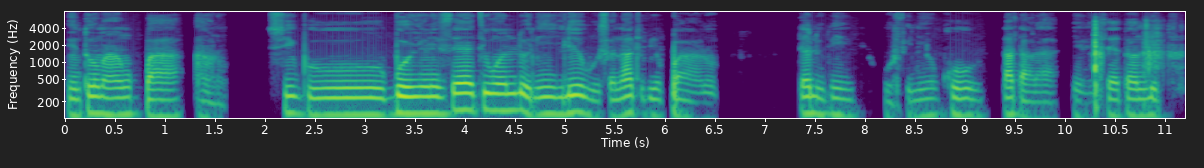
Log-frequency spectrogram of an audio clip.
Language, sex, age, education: Yoruba, male, 15-29, primary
